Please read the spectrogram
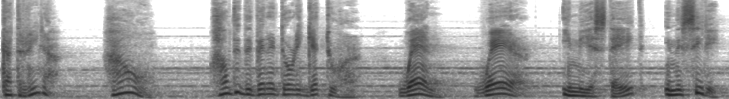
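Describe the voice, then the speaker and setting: A man's voice: on the high side, very animated, normal speed, faint music behind. An actor playing a brooding, guarded male assassin with an intense streak in a video game. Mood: urgent, agitated.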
